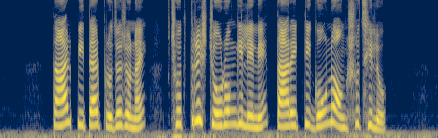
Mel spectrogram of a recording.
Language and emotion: Bengali, neutral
